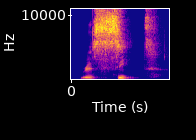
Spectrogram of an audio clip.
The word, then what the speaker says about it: receipt: it receipt receipt now one of these letters definitely i'm not pronouncing receipt receipt i hope you can't hear this p because i am not saying the p all right that p is silent okay we do not pronounce the p so it's receipt receipt never never never never say receipt or something like that that is definitely wrong receipt receipt you have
